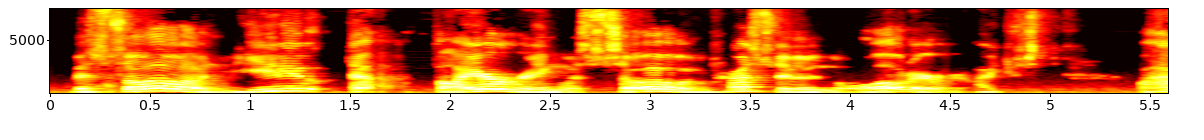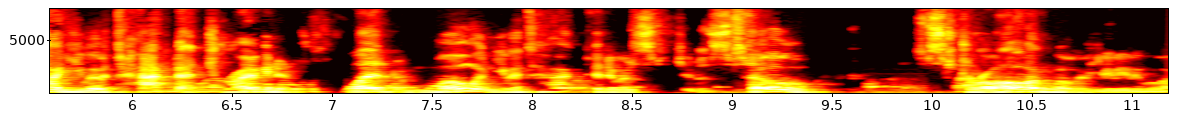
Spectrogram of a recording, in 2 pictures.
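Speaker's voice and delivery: high, gushing, fawning praise; fawning Thalia. Acted. Thalia gushing over Basan in a high voice. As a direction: gush over him in a high flirty voice. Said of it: "Basan goes".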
